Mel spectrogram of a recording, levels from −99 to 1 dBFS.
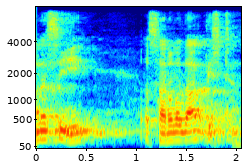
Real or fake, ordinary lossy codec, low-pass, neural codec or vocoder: fake; none; 7.2 kHz; codec, 16 kHz, 8 kbps, FreqCodec, larger model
